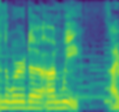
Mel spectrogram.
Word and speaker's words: ennui: I read suffered from what I pronounced as ennui. E-N-N-U-I. I told my daughter, after I recorded the episode, she doesn't listen to the podcast or anything, and I said, I had to pronounce words every once in a while like ennui. And she said, "Do you mean ennui?" And I said, "No, ennui." And she said, "You're mispronouncing it. It's ennui. It's French.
